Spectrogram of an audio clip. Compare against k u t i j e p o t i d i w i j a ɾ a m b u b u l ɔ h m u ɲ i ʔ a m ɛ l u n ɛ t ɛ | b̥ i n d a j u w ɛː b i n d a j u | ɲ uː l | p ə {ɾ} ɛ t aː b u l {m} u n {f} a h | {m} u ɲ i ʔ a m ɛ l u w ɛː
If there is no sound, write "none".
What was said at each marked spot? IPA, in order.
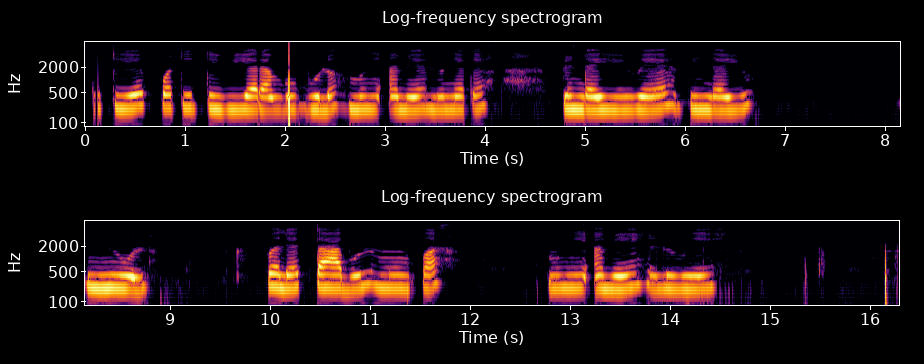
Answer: l, m, f, m

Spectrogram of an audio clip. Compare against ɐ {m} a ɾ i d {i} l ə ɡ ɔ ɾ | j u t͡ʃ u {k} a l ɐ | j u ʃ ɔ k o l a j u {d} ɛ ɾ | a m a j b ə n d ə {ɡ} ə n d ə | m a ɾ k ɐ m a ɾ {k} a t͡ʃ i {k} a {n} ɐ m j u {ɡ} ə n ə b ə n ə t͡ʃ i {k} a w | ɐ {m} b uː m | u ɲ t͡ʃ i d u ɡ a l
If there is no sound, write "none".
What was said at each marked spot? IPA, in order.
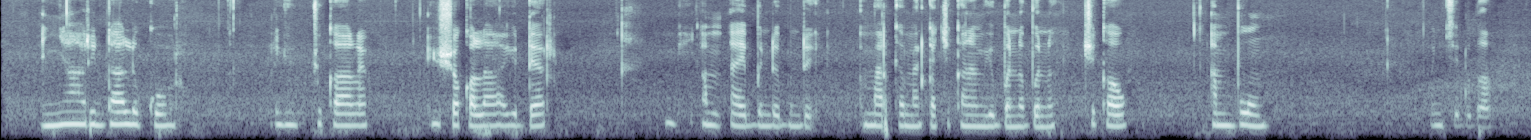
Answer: ɲ, a, k, d, b, k, k, n, b, k, m

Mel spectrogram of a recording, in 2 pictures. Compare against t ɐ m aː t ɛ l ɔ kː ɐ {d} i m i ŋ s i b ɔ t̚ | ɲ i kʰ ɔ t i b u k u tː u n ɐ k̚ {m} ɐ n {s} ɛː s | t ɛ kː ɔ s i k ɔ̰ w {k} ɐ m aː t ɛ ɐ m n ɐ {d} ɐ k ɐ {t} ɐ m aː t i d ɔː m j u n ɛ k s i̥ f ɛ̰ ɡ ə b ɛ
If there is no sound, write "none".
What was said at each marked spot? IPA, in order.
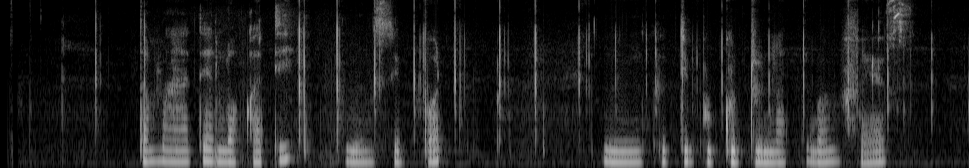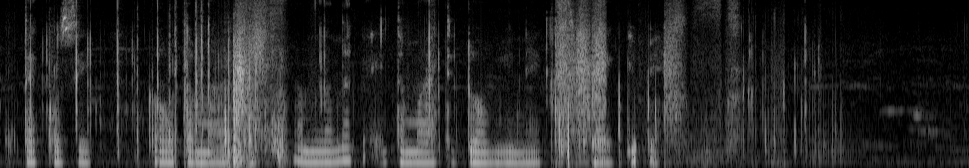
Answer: t, b, f, t, n, t

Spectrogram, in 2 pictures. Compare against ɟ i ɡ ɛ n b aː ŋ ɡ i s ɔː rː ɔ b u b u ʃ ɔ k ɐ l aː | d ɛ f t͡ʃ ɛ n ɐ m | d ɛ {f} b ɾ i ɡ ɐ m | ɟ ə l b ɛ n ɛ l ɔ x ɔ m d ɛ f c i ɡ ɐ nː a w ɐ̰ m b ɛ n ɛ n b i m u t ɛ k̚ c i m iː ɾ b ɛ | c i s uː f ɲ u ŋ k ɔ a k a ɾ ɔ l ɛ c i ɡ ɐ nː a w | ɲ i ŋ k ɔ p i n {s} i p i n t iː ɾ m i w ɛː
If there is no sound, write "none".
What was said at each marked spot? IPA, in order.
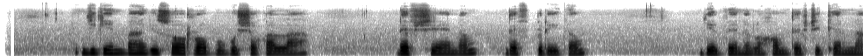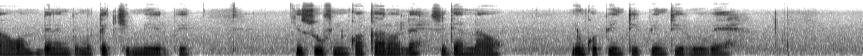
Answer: f, t

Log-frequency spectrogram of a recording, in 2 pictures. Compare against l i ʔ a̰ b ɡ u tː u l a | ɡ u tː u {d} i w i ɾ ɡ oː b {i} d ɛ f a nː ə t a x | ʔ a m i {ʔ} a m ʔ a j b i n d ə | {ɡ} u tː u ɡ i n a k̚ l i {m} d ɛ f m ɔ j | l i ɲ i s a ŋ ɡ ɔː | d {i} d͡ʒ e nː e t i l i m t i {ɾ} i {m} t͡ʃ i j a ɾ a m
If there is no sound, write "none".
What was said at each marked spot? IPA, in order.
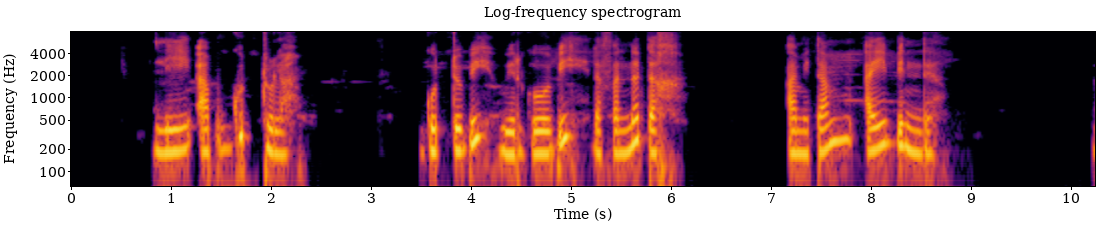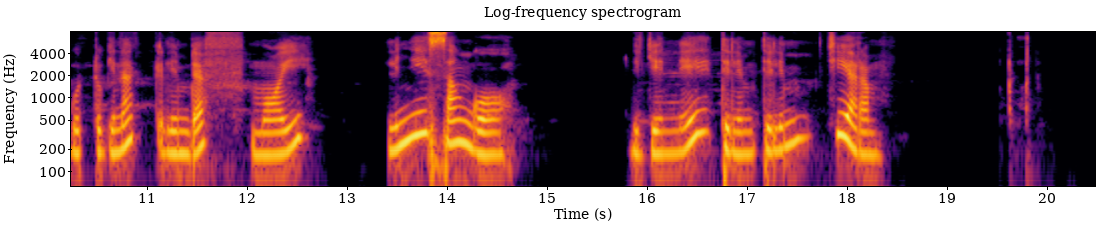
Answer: b, i, t, ɡ, m, i, l, m

